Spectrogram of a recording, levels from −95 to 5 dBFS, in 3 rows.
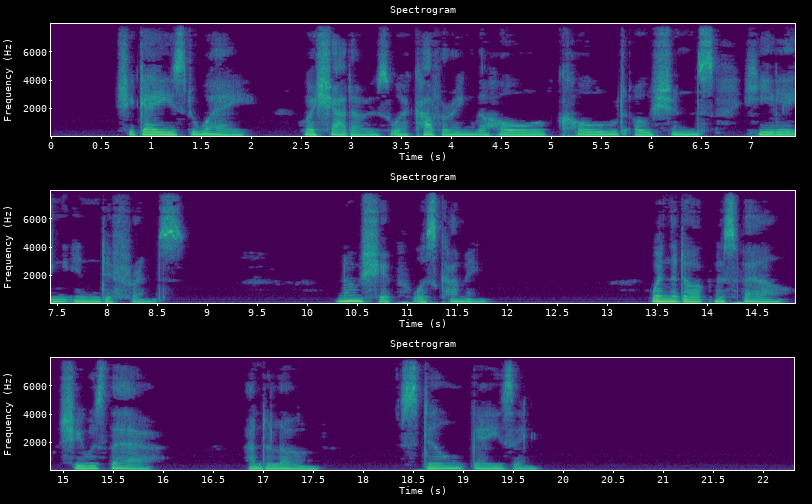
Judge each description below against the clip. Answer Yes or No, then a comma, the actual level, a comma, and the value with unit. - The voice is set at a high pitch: No, medium, 155 Hz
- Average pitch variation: No, narrow, 2.1 semitones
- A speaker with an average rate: No, slow, 75 wpm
